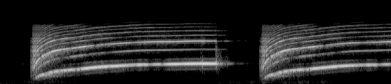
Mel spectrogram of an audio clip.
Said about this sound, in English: Before she has to come up with an answer, though, an alarm sounds in the warehouse.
